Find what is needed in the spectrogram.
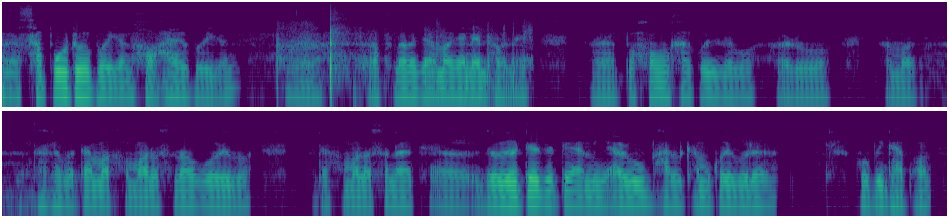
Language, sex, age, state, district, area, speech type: Assamese, male, 30-45, Assam, Majuli, urban, spontaneous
